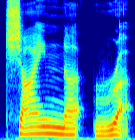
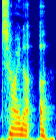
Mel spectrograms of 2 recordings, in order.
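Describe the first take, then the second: First: An r sound links the two words smoothly. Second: The words are separated, with no r sound. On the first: "It's like we're adding in this r sound" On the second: "You have to stop and start again"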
